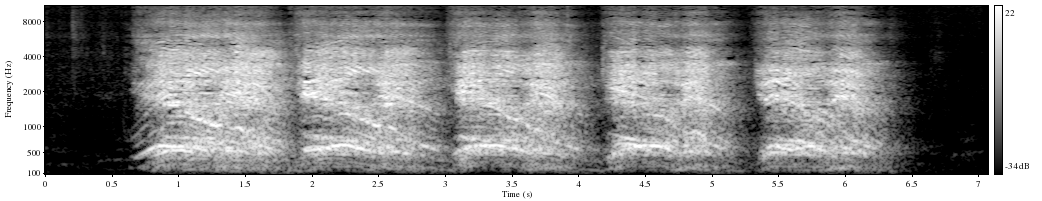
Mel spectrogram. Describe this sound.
Crowd Chant Kill Him
Recorded with Sony HXR-MC50U Camcorder with an audience of about 40.
chant, chanting, crowd, him, kill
